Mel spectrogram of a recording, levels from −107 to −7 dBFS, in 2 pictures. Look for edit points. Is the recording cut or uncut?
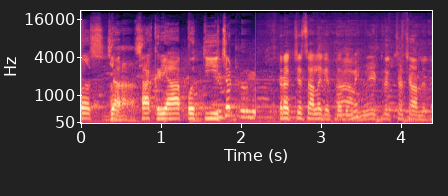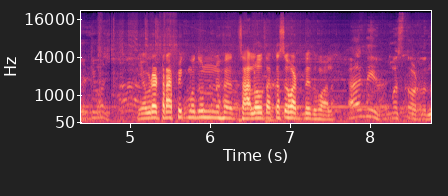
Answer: cut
